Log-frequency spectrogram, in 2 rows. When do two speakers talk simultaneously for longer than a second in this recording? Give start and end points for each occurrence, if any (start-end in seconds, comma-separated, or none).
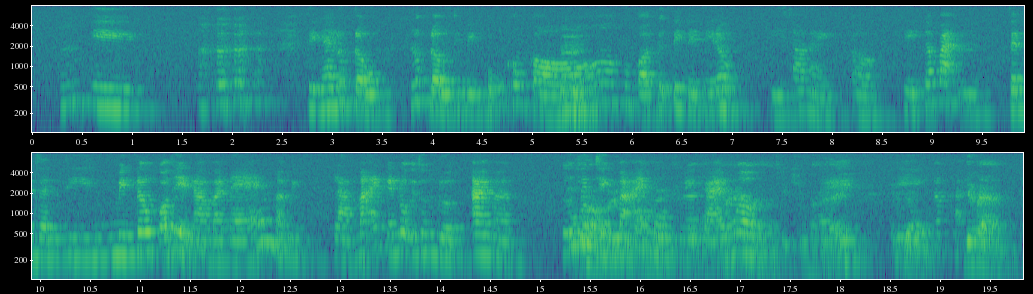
15.2-17.3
